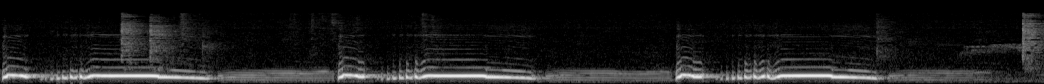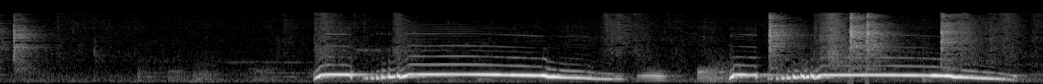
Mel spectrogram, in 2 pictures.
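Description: Domestic ringneck (Barbary) dove cooing. Three level coos come about every three and a half seconds, each dropping in pitch at its end. After a pause it gives two longer drawn-out coos of the 'pelung' style, each ending in a falling tail.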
